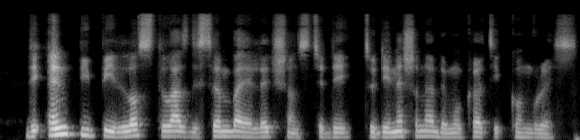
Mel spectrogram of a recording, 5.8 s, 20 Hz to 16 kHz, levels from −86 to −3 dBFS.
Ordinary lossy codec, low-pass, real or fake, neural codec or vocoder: AAC, 48 kbps; 10.8 kHz; fake; codec, 24 kHz, 0.9 kbps, WavTokenizer, large speech release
